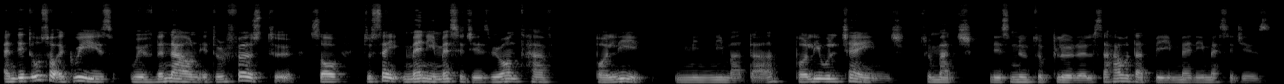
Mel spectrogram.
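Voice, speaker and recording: A man's voice: fairly low pitch, normal speed, darkish tone. A man teaching a language lesson, patiently prompting his student with questions and repeating the answers back.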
